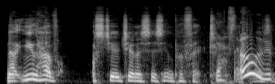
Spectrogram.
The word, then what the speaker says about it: osteogenesis imperfecta: Now, you have osteogenesis imperfecta. Yes. Oh, you pronounced it right.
